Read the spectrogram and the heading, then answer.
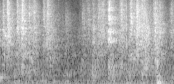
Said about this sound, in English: And the, the dogs are um, tapping their feet down the hallway.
